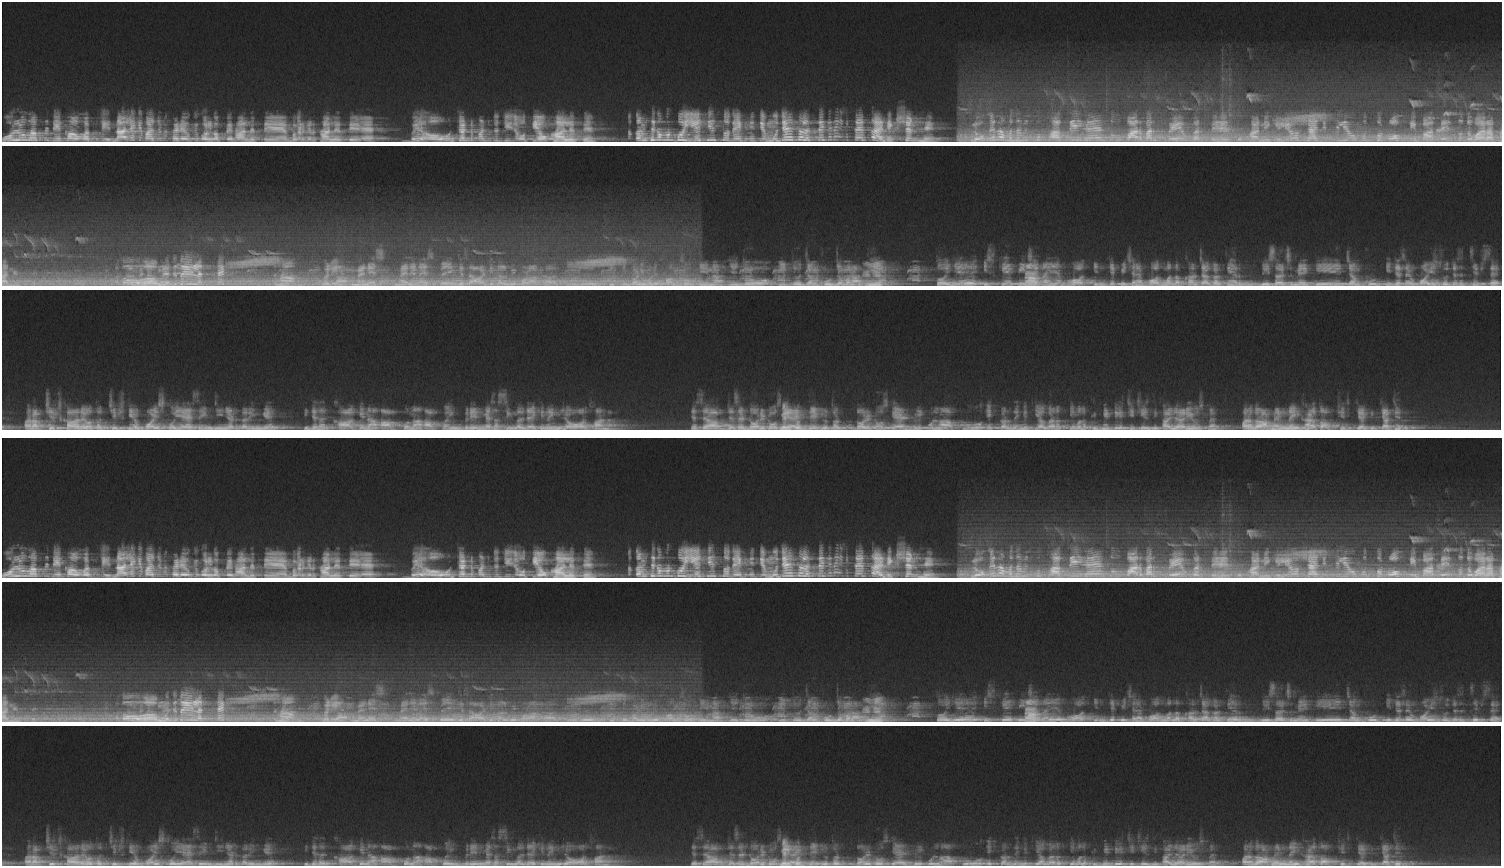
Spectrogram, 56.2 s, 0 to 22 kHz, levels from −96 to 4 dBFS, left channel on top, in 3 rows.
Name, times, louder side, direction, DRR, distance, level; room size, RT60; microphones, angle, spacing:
voice 1, 0.0-4.7 5.1-7.4 7.9-11.7 12.1-19.2 20.3-21.6 22.1-23.0 29.5-29.8 31.5-31.7 47.2-47.5, right 1 dB, 5° right, 13 dB, 0.6 m, -27 dB
sound 1, 11.9-27.5, left 1 dB, 35° left, 1.8 m, -36 dB
Bird vocalization bird call bird song, 19.4-30.3, left 1 dB, 20° left, 1.9 m, -45 dB
voice 2, 20.2-21.4 22.9-29.8 30.4-37.5 37.8-41.0 41.3-45.2 46.1-52.7 53.0-55.0, equal, 55° left, 7 dB, 1.7 m, -32 dB
28.0 x 17.0 x 6.4 m, 1.2 s
head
